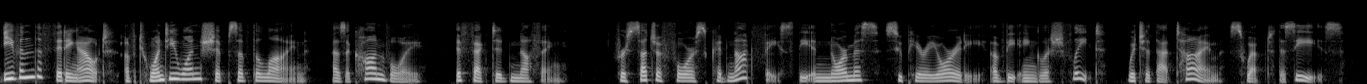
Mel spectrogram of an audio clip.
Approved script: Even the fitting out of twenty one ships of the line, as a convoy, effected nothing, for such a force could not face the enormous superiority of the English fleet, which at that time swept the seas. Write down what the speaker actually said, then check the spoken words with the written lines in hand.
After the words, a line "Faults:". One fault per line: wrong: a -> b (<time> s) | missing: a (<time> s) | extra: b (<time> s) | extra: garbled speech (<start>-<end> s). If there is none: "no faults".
Even the fitting out of twenty one ships of the line, as a convoy, effected nothing, for such a force could not face the enormous superiority of the English fleet, which at that time swept the seas.
Faults:
no faults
